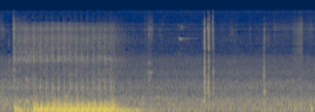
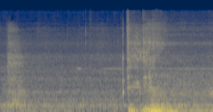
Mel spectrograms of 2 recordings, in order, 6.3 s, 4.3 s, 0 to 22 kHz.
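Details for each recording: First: 2009 Chevrolet Trailblazer, PCM fuse always blown; about two seconds of even cranking, no firing; crank no start traced to grounded/shorted fuel pump circuit. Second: 2009 Chevrolet Trailblazer that cranked without starting and kept blowing the PCM fuse, after replacing a grounded fuel pump: short crank, fires almost immediately and revs briefly before settling, a clean healthy start.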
